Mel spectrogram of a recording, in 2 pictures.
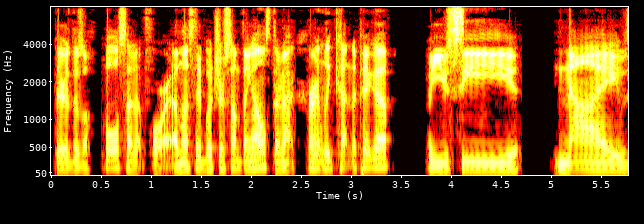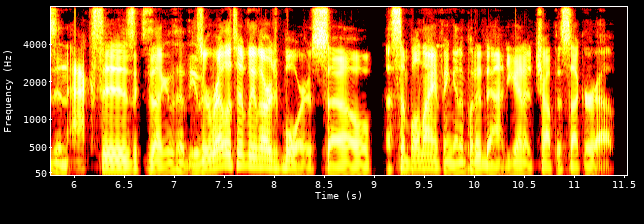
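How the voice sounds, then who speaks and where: A man's voice: on the low side, expressive, quick pace, dry recording. A man running a tabletop game, narrating casually as game master.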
